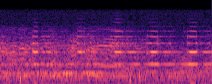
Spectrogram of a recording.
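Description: A horn sounding one steady, held note, then several short honks near the end, over the voices of spectators around a football pitch.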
